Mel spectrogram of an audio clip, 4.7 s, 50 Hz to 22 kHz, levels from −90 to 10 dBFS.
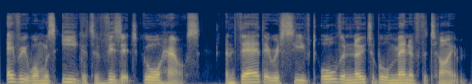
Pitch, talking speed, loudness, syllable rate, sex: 125 Hz, 240 wpm, -18 LUFS, 7.0 syllables/s, male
